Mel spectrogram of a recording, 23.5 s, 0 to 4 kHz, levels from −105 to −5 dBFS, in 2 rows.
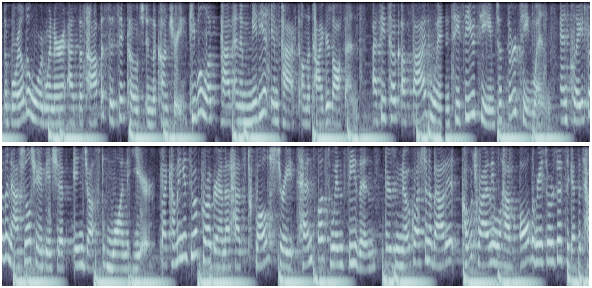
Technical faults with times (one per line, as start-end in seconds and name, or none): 4.26-4.39 burst of packet loss
5.55-5.60 short concealed packet loss
7.12-7.16 short concealed packet loss
8.78-8.88 burst of packet loss
11.24-11.28 short concealed packet loss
